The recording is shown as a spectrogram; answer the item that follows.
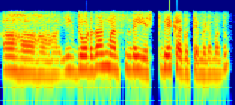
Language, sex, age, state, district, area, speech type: Kannada, female, 60+, Karnataka, Mandya, rural, conversation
